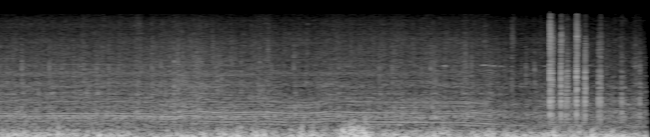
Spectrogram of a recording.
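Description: A small motorcycle engine running steadily under way on a rough track, its pitch wavering a little, with heavy wind rumble on the microphone. A quick run of sharp clicks comes near the end.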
